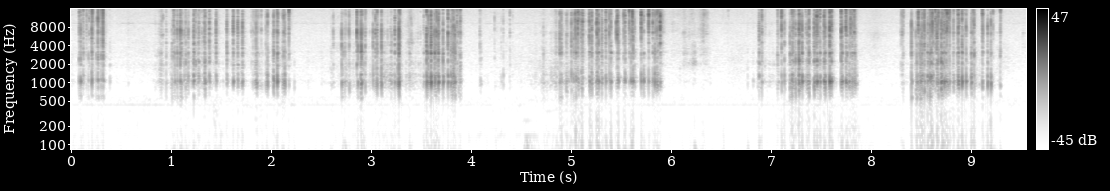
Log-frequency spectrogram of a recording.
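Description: Long acrylic nails scratch and tap across the plastic bristles of a small pink detangling hair brush with a hollow, handle-less body, held close to the mic. Bursts of dry, crackly scratching come in uneven waves, with a bright rasp centered around 1 kHz and short taps in between.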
